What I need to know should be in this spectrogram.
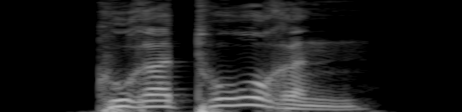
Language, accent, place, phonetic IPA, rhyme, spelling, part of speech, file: German, Germany, Berlin, [kuʁaˈtoːʁən], -oːʁən, Kuratoren, noun, De-Kuratoren.ogg
- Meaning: plural of Kurator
